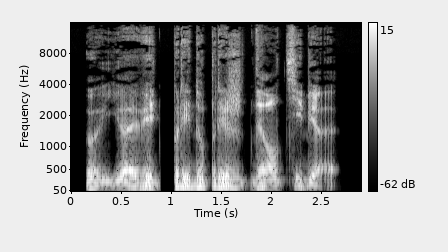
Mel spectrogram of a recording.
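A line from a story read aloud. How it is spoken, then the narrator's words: Through clenched teeth. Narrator (Russian): сквозь зубы процедил Игнат Сергеевич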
